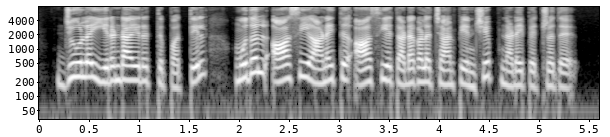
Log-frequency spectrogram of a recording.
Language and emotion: Tamil, neutral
